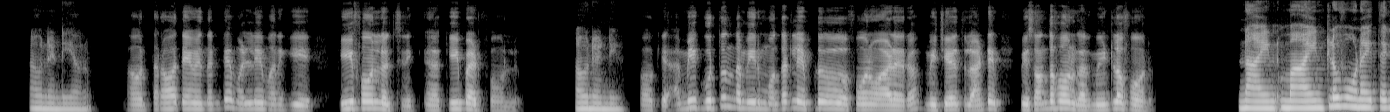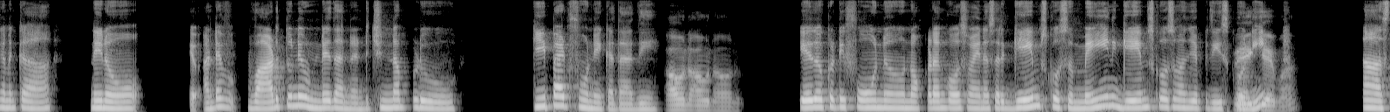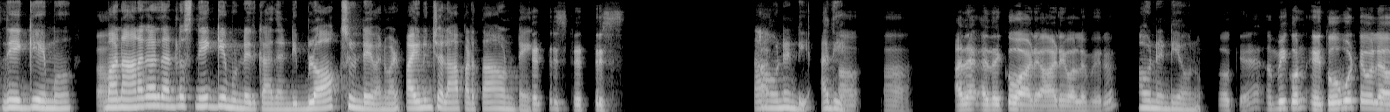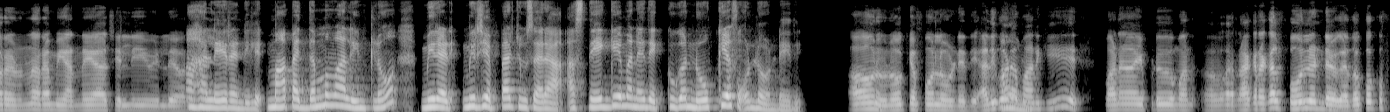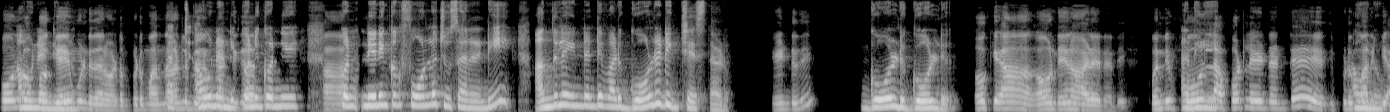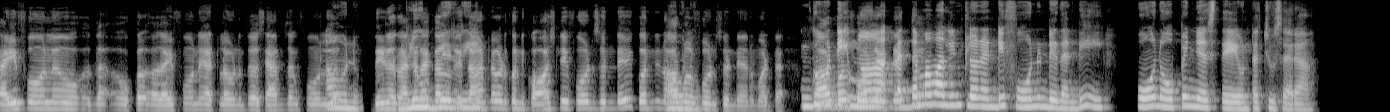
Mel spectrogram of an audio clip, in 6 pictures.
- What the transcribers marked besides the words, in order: in English: "కీప్యాడ్ ఫోన్‌లు"; in English: "కీప్యాడ్"; in English: "గేమ్స్"; in English: "మెయిన్ గేమ్స్"; in English: "స్నేక్"; in English: "స్నేక్"; in English: "స్నేక్"; in English: "టెట్రిస్, టెట్రిస్"; in English: "స్నేక్"; in English: "నోకియా"; in English: "నోకియా"; in English: "టచ్"; in English: "గోల్డ్ డిగ్"; in English: "గోల్డ్, గోల్డ్"; in English: "ఐఫోన్"; in English: "శాంసంగ్"; in English: "బ్లూ బెర్రీ"; in English: "కాస్ట్లీ"; in English: "నార్మల్"; in English: "నార్మల్"; in English: "ఓపెన్"
- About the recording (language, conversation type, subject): Telugu, podcast, పిల్లల ఫోన్ వినియోగ సమయాన్ని పర్యవేక్షించాలా వద్దా అనే విషయంలో మీరు ఎలా నిర్ణయం తీసుకుంటారు?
